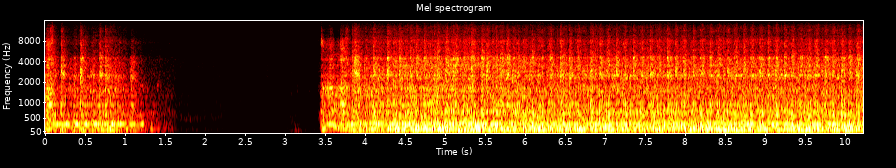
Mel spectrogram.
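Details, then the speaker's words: 1978 Evinrude 150 outboard, cold, choke plus a little throttle after priming bulb firm: cranking fades, then the motor catches abruptly into a loud busy run; hard cold start, usually needs throttle. "so it's definitely cold nature um i end up having to give it a little bit of throttle"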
